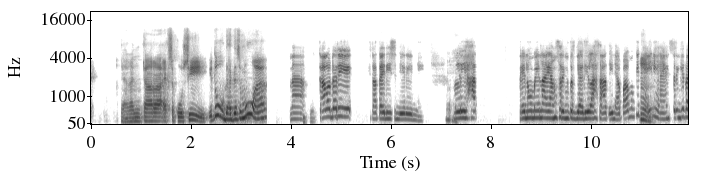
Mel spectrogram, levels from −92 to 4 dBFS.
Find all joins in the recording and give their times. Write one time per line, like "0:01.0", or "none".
0:03.6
